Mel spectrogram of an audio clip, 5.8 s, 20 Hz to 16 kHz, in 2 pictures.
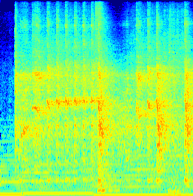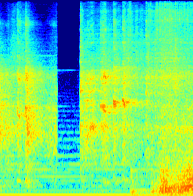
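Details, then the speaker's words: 1996 Honda Civic EK coupe, first start after fixing valve cover ground: cranks, catches within seconds and settles into a smooth, quiet idle; headers slightly smoky. "that sounds nice do thatf oh it's nice and quiet bro"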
